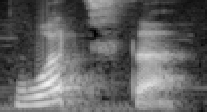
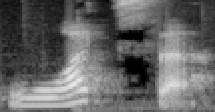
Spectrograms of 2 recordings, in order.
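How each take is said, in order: First: The words are contracted and linked together. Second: The words are contracted and linked together.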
